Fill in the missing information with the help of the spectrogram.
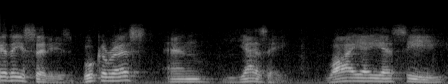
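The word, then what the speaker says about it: Jassy: Bucharest and Yazzie. Y-A-S-E, it's pronounced. It is spelled J-A-S-S-Y. Oh. Bucharest and Yazzie.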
